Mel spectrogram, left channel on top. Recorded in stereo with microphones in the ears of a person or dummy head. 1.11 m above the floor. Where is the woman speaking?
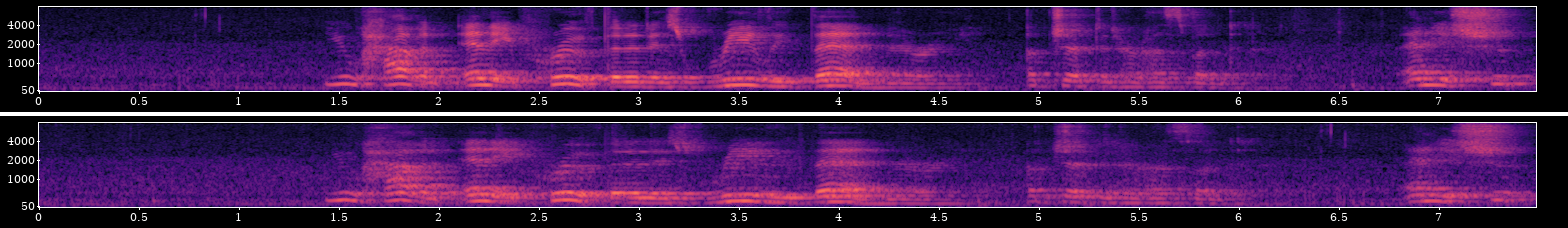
35° left (ahead or behind), 3 m; by 7.4 s 55° left (ahead or behind), 4 m.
